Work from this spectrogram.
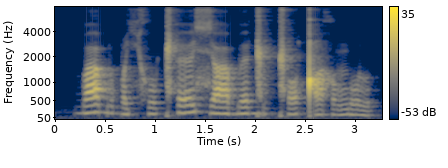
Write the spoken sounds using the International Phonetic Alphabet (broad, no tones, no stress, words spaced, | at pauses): babəbɑçxo ǁʰɛ ɕa bɛɡ͡ǁu ǁʰɔǃʼɑxɔ ŋol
